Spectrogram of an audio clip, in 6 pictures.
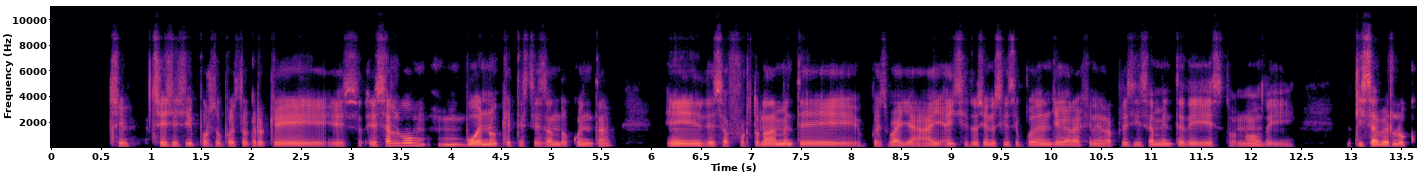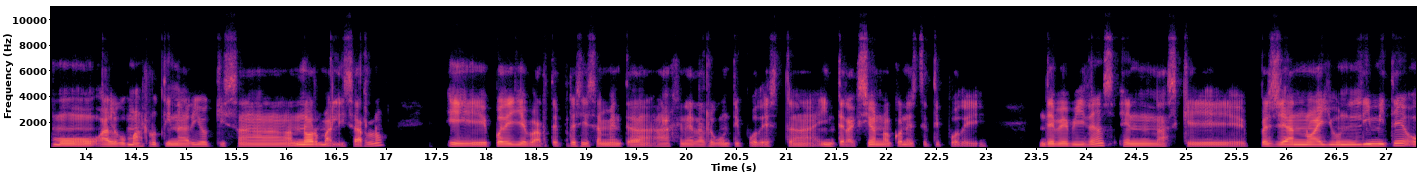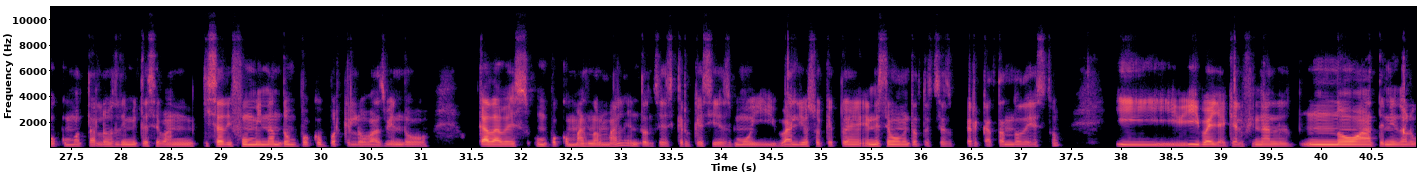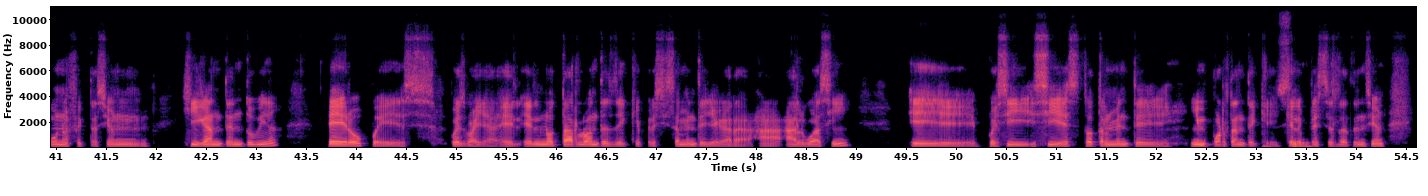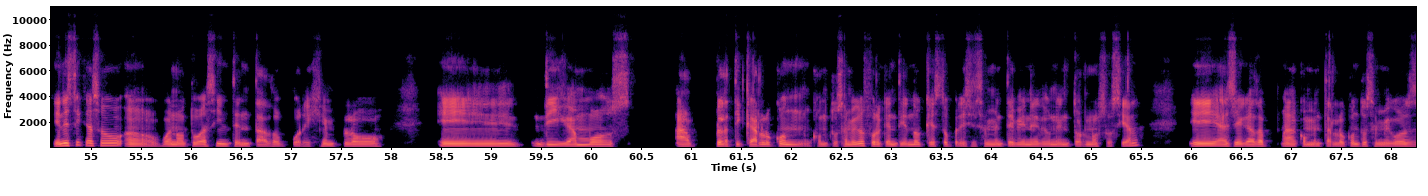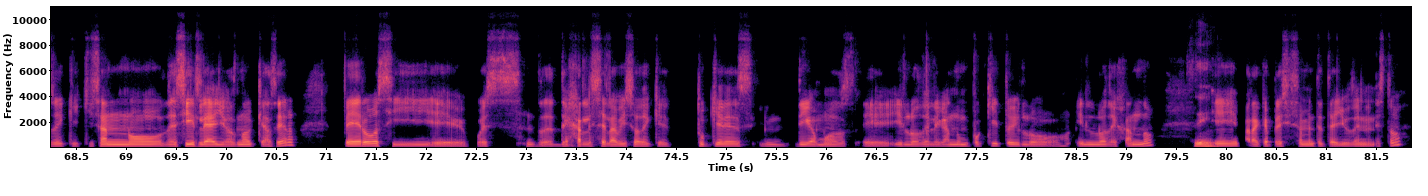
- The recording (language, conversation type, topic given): Spanish, advice, ¿Cómo afecta tu consumo de café o alcohol a tu sueño?
- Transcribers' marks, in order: none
